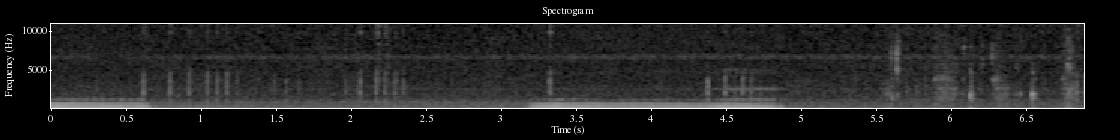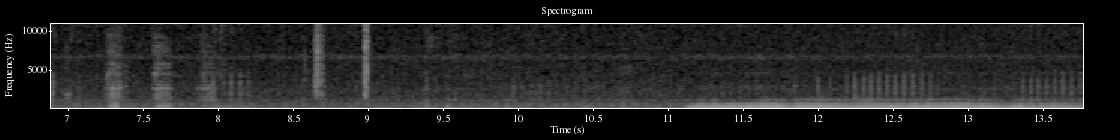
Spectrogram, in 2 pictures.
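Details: Mother cat Mocha growling to banish her sister Kofi, who wanted to kidnap Mocha's newborn kitten: three bursts of low growling, the middle one arching into a short moan, with quiet rustling and clicks between.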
